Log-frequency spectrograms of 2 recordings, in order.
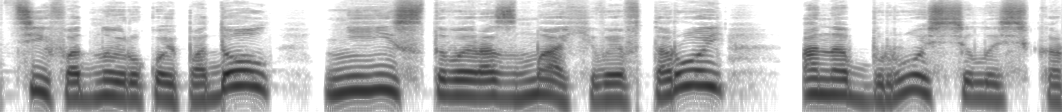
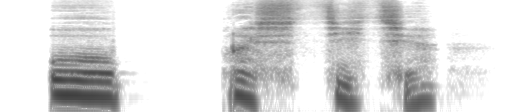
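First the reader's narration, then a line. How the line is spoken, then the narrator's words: Flustered breathy exclamation. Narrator (Russian): растерянно выдохнула она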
